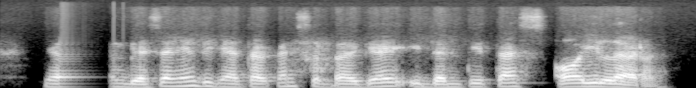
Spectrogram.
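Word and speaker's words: Euler: biasanya dinyatakan sebagai identitas oil tulisannya uler gitu Tapi bacanya oil Nah dengan menggunakan identitas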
